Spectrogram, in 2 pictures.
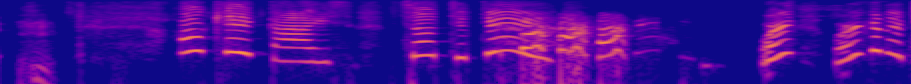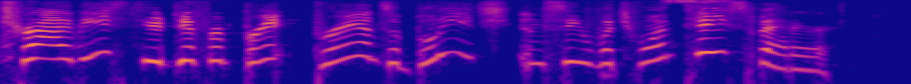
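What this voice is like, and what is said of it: Imitates another person's voice. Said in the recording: “If I'm going to impersonate Riley, I have to do it the right way.”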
